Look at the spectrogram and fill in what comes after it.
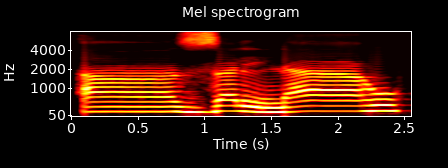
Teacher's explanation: نون کے اوپر کھڑی زبر ہے تو اسے ہم لمبا پڑھیں گے۔ ہا کو ہم گلے کے نچلے حصے سے نکالیں گے تو پڑھیں گے انزلناہ۔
